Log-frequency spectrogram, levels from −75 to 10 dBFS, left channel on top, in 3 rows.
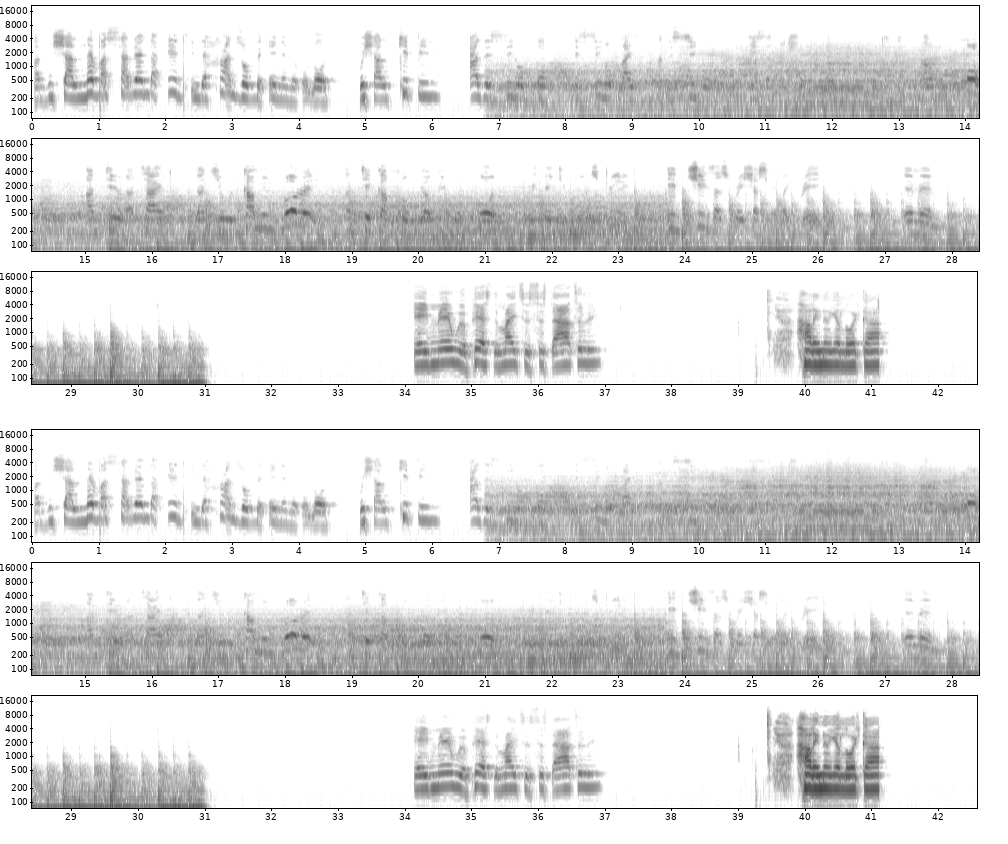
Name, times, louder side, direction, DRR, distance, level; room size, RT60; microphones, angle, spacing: voice 1, 0.0-4.5 4.9-6.1 6.6-7.8 8.1-10.4 10.7-12.1 12.7-14.3 15.0-16.3 16.7-18.5 18.9-21.2 21.7-23.2 23.7-26.1 27.3-28.0, left 3 dB, 35° left, 0.5 m, -40 dB
sound 1, 6.8-23.7, right 2 dB, 30° right, 0.6 m, -39 dB
sound 2, 15.3-31.0, equal, 5° right, 1.0 m, -34 dB
voice 2, 34.1-36.9, left 2 dB, 90° left, 1.1 m, -34 dB
voice 3, 39.5-41.1, right 7 dB, 80° right, 0.3 m, -24 dB
8.4 x 4.4 x 3.6 m
head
